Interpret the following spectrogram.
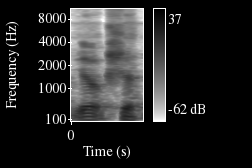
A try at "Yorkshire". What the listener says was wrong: It's not sheer. It's not sheer.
